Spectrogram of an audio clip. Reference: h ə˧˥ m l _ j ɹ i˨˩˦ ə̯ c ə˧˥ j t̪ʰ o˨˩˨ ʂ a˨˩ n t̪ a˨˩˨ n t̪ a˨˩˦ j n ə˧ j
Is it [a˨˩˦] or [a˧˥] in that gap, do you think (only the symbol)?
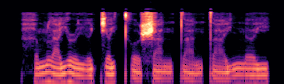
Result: a˧˥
